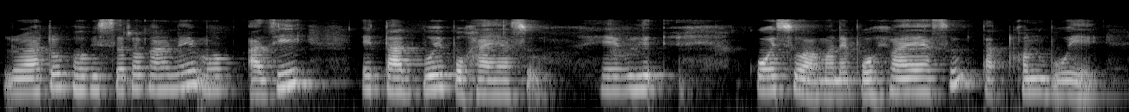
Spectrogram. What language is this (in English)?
Assamese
